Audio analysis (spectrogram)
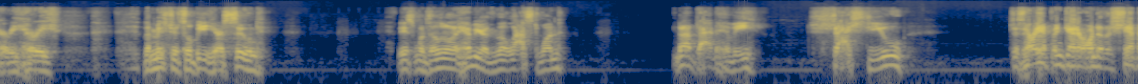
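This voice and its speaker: A man's put-on character voice at medium pitch and a moderate pace, with long, frequent pauses. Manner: urgent, hurried.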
